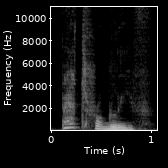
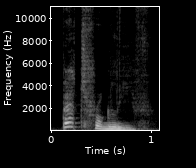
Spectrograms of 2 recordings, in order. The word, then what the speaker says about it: petroglyph: Can you repeat after me? Petroglyph. First syllable is stressed. Petroglyph.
